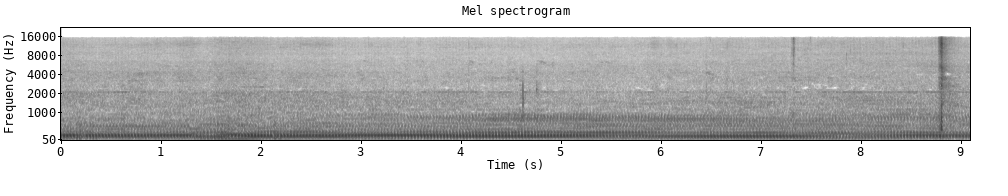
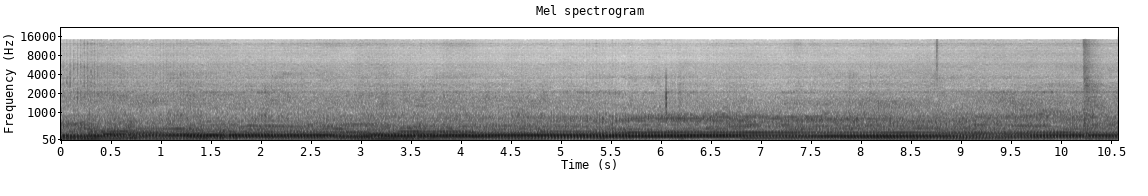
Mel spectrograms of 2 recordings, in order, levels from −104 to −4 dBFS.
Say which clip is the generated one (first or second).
second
